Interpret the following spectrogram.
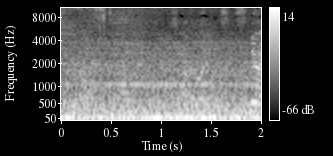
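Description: Steady low rumble inside an MBTA Red Line subway car, with a thin constant tone above it.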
